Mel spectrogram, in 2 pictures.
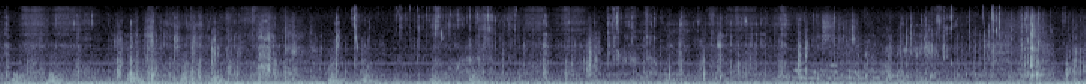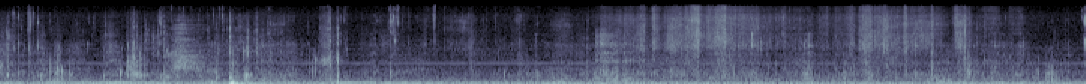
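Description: A person chewing and biting into a Big Mac burger and French fries, with many small wet mouth clicks and crunches. A single sharp knock sounds about two-thirds of the way through.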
